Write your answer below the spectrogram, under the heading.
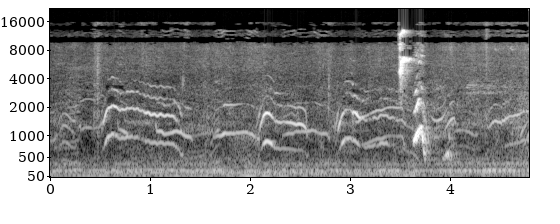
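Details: Female pointer dog giving birth to nine puppies at home: a run of high, whining whimpers, each rising then bending down, repeated about every half second over a steady low rumble, with one louder yelp near the end.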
